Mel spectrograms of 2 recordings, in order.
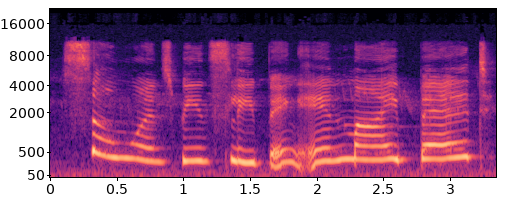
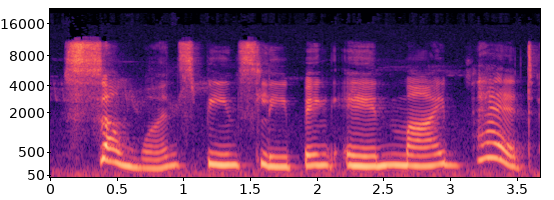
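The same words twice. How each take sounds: First: It is said in a high, squeaky voice. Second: It is said in a huffy, annoyed voice.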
